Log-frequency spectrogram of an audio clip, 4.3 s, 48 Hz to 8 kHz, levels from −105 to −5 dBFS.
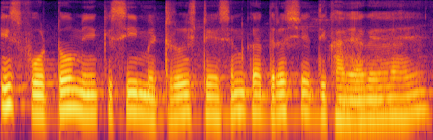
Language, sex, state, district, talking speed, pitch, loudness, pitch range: Hindi, male, Uttar Pradesh, Lucknow, 150 wpm, 130 Hz, -18 LUFS, 120-135 Hz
